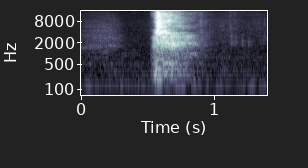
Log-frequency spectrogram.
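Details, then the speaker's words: A single abrupt, hissing sneeze burst from a cartoon, replayed from a character sneezing uncontrollably while a friend complains about the nonstop sneezing: sneeze. "no what's wrong with you you've been sneezing all freaking why won't you stop he you just won't freaking stop sneezing"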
